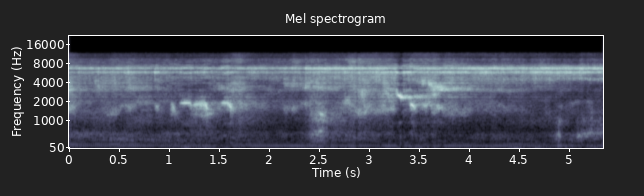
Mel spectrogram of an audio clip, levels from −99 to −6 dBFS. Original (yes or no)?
no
